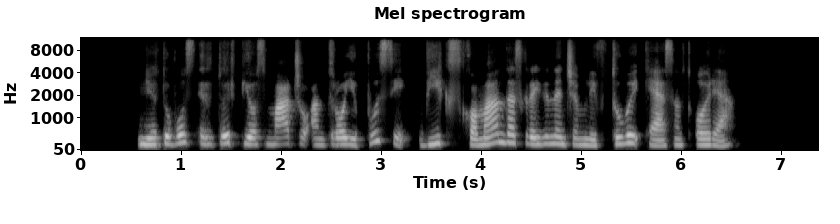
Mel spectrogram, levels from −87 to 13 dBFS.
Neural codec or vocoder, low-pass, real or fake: codec, 24 kHz, 0.9 kbps, DualCodec; 10.8 kHz; fake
